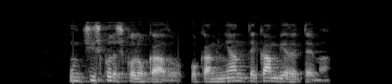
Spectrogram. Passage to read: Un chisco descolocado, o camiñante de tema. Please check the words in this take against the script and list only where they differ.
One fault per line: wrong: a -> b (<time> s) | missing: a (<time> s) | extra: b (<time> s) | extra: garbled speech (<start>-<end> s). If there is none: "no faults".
extra: cambia (2.6 s)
